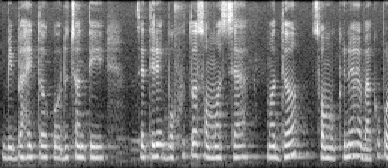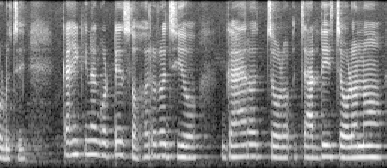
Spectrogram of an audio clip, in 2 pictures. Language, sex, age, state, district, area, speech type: Odia, female, 30-45, Odisha, Mayurbhanj, rural, spontaneous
